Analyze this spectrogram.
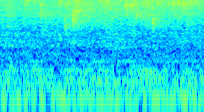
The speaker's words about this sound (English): Well, I get it, you're hot too, but you don't have to jump in the cold shower with me.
